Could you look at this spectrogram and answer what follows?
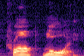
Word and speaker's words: trompe l'oeil: French term uh and it's pron here's the word right here spelled like this pronounce Trump ly now what it means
